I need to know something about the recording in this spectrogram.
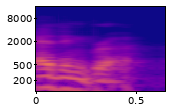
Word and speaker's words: Edinburgh: And yes, I said it right, Edinburgh. And if you say it otherwise, some people will get mad, just be aware.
